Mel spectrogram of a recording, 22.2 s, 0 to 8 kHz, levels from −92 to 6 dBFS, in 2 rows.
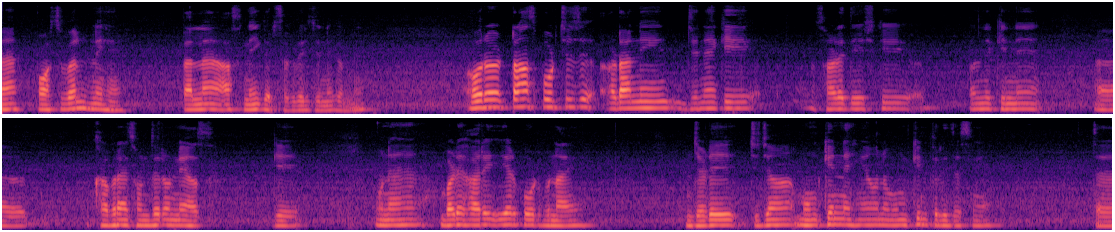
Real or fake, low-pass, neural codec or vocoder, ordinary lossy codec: real; 7.2 kHz; none; MP3, 64 kbps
